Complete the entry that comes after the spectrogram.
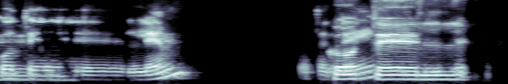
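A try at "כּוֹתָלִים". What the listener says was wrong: Cotel, Cotelim, Cotelim, Cotelim, I, sí, una I muy larga. Cotelim, Cotelim, Cotelim,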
